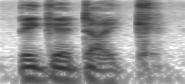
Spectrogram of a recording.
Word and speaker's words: Biggadike: biger Dy and I don't know how you pronounce that but it's Biga as in b g g a d i k e bigger dyke that's his name but he doesn't like his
